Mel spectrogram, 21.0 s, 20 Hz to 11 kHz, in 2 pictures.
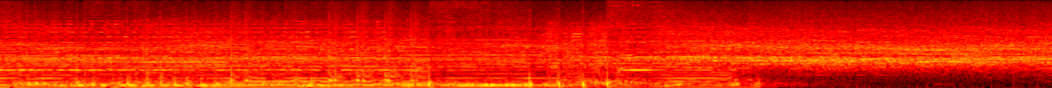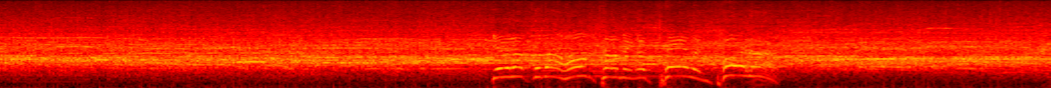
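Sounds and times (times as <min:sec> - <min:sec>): live rock band playing: 0:00.0 - 0:07.6
audience cheering and applauding: 0:00.0 - 0:21.0.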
